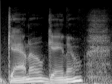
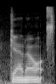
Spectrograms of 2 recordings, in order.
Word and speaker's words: Gano: A year later, young Gordon Go. Gano.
